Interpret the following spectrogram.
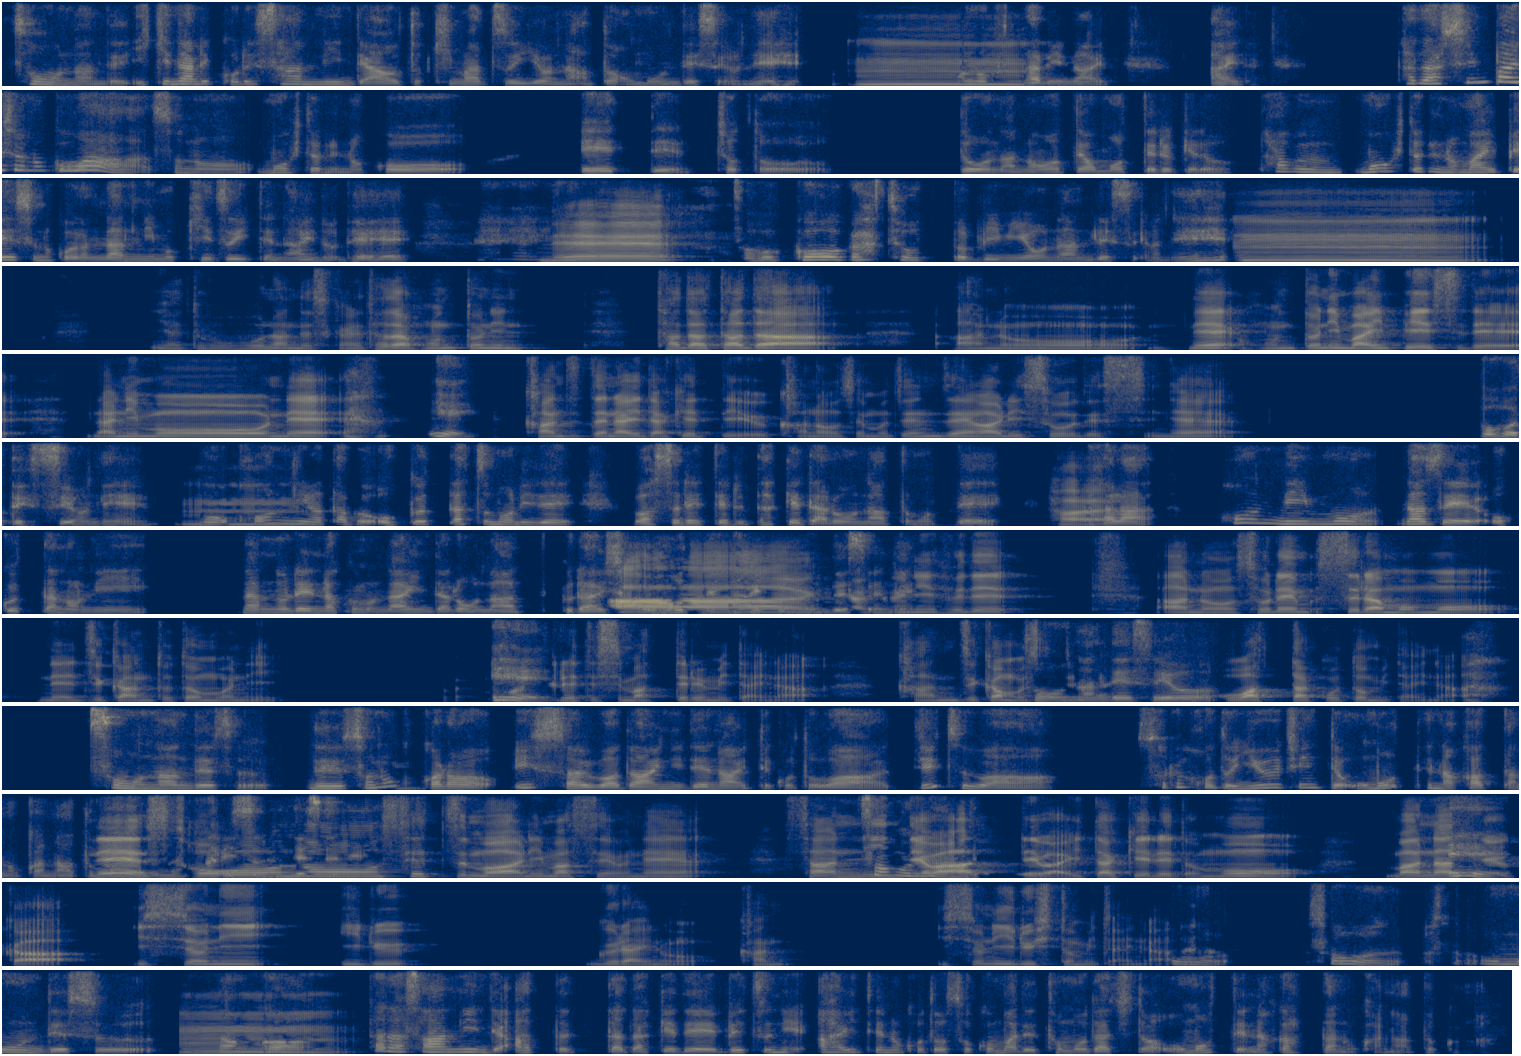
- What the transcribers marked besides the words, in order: chuckle; chuckle; other background noise
- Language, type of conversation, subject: Japanese, advice, 相手の立場が分からず話がかみ合わないとき、どうすれば理解できますか？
